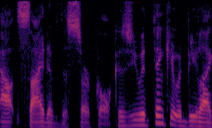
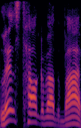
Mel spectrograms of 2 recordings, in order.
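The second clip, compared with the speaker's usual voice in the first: loud preaching delivery in Southern accent; 7 semitones higher, 8 dB louder than usual. Playing an old pastor joking about the Bible: old Pastor Jeff voice. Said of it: "that's my true accent. I wasn't mocking Southern people".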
